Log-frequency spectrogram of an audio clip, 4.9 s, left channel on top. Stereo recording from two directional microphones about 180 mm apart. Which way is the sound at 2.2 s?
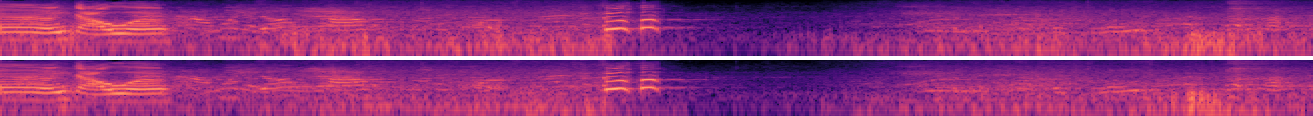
5° right (ahead or behind).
